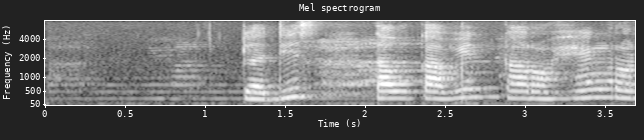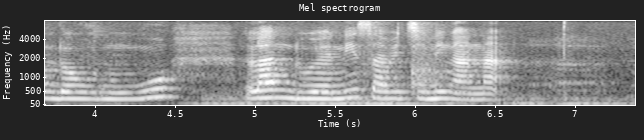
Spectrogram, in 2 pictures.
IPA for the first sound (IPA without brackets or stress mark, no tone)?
ɡ̥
